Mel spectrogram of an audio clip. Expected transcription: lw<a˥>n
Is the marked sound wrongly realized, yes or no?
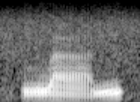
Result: yes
